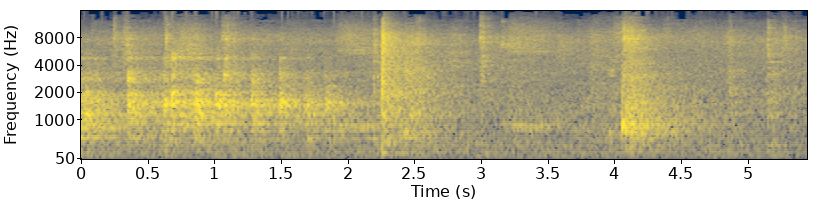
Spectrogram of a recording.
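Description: Heavily loaded hack squat machine being worked through reps: the sled knocks and clanks on its rails, with two sharp metal knocks about two seconds in and again about four seconds in.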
